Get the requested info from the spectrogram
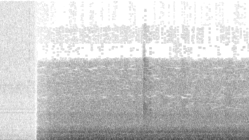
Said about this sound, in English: disturbing dash cam video was posted online capturing a near collision involving two semi-trucks on a BC highway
